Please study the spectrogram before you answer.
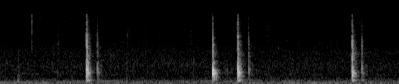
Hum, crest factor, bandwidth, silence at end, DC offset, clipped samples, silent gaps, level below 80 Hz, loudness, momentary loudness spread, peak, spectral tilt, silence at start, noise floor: none; 28 dB; 11.5 kHz; 0.35 s; under 0.1%; under 0.1%; none; -52 dBFS; -26 LUFS; 26 LU; -2 dBFS; -4 dB/octave; 0.85 s; -50 dBFS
